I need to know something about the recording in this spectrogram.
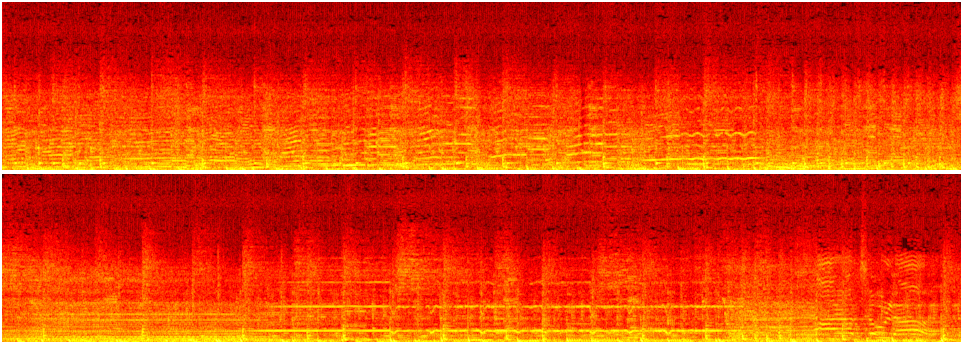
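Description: Rock band playing live with electric guitar, bass and drum kit: an instrumental stretch with no singing. Bending, wavering guitar lines give way about halfway through to long held notes over the steady beat.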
